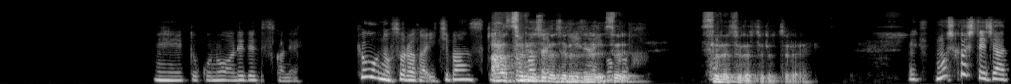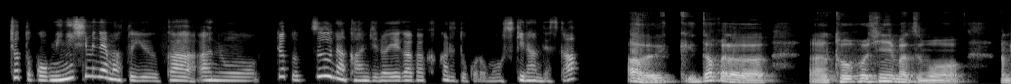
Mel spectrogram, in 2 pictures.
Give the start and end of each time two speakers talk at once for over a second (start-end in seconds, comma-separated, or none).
4.9-6.3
